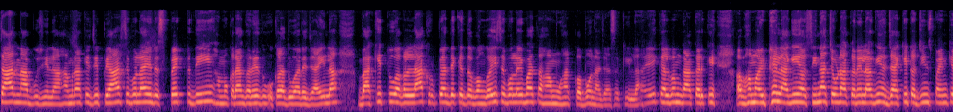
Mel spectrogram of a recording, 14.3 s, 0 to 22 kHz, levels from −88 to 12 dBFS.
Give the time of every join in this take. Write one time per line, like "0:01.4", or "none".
0:09.8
